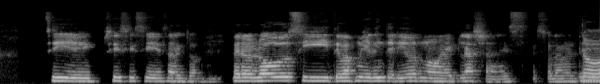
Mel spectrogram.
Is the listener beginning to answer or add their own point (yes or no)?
yes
